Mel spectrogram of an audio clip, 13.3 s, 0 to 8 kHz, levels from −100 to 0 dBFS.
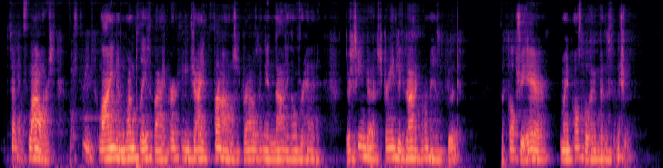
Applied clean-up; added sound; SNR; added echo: neural mask model DeepFilterNet 3.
